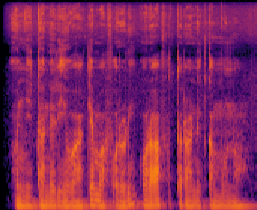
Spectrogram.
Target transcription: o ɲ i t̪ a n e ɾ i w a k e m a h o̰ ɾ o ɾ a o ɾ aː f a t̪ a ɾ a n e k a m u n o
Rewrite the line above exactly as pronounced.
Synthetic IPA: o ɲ i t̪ a n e ɾ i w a k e m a f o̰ ɾ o ɾ i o ɾ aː f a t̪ a ɾ a n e k a m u n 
